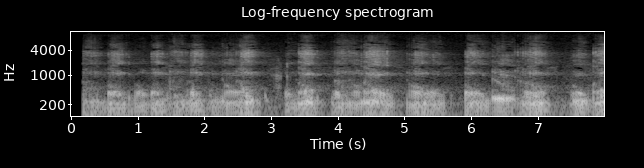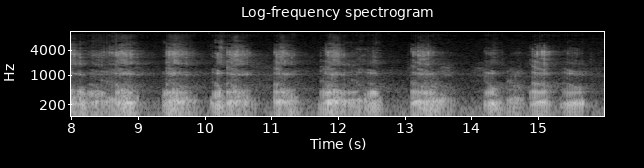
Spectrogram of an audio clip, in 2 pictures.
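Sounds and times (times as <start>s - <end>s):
deer hoarse belching calls: 0.2s - 15.8s.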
